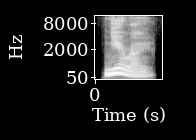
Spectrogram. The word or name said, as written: neuro-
